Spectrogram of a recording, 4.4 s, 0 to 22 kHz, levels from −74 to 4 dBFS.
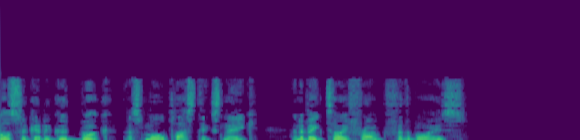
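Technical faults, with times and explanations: throughout: Vorbis compression. The speech sounds hissy and grainy, with rough, smeared consonants and nothing above 9.7 kHz. The likely cause is heavy Vorbis coding, which fits a bitrate of around 22 kbps. Treble detail is quantised so coarsely that it turns into noise of similar energy. A spectrogram shows a hard ceiling at 9.7 kHz and speckled, blotchy upper bands in place of smooth harmonic structure.
0.75–0.77, 1.26–1.28, 1.83–1.87 and 2.44 s: pre-echo. Each sharp onset is preceded by a short hiss lasting 21, 23, 35 and 17 ms, and the attack itself sounds softened. The codec spreads the quantisation noise meant for the loud onset across its whole transform block, so that noise fills the quiet moment just before it. A waveform shows a low noisy smear ahead of each attack. A spectrogram shows a broadband haze leading each onset.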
